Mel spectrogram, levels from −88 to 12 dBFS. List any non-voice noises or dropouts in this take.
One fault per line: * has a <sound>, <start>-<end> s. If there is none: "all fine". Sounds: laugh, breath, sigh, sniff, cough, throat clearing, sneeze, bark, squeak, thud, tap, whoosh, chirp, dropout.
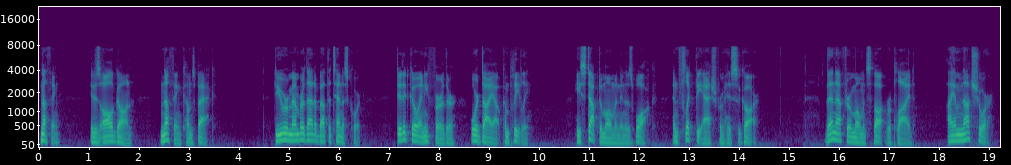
all fine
